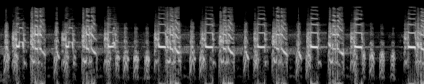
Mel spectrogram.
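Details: Grey francolin, known locally as Dakhni teetar: loud, harsh squawking notes in rapid bursts, roughly two per second, each with a bright ringing tone, repeated steadily throughout.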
